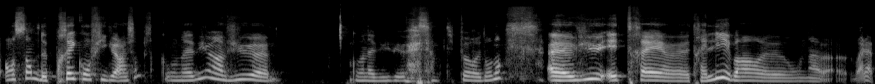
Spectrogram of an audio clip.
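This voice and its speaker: A young adult woman presenting a live online tech session, talking hesitantly with many fillers and restarts, checking in with her viewers, her throat slightly sore. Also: medium pitch. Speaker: frontend developer presenting a live webinar.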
